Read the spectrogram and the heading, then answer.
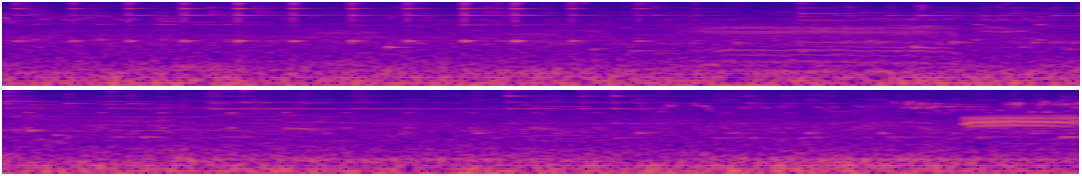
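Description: Sheep brought out to graze by an Afghan shepherd bleat on a steep mountain slope in the mountains outside Tehran, one clear bleat partway through and another near the end, while small bells jingle rhythmically early on over a steady outdoor hush.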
